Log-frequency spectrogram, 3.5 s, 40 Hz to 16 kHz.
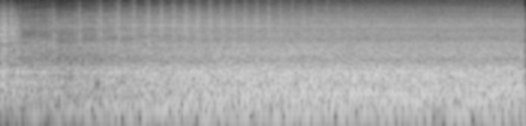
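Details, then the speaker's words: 1988 Mercury Cougar XR7 V8 just started: light quick ticking about three or four times a second over idle, fading as oil comes up; suspected lifter tap, not confirmed. "okay have a little bit of a lifter tap for a minute there she's quiet listen to that"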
